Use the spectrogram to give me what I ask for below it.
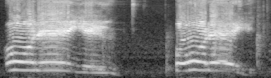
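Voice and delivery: very high, loud yelling; shouting. Acted. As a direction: scream his name again and again. Calling out Morty.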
